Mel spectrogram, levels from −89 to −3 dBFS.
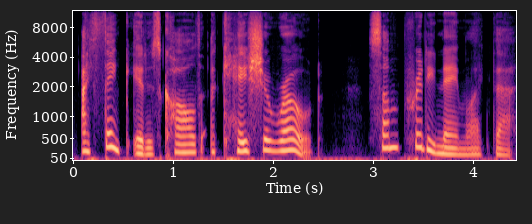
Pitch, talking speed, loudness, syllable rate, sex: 195 Hz, 160 wpm, -18 LUFS, 4.3 syllables/s, female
